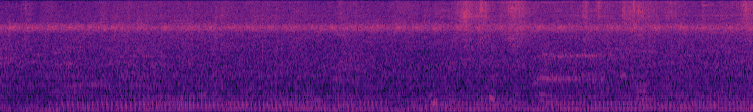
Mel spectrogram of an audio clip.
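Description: Insects droning steadily at one high pitch, with a low steady hum underneath.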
